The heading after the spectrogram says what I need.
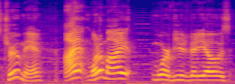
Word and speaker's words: Ann: One of my more viewed videos is, it's called like On, that's how you pronounce her name in Persona 5, On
